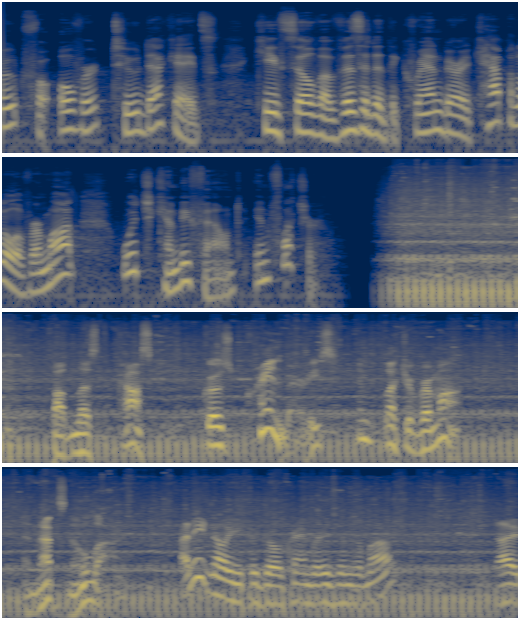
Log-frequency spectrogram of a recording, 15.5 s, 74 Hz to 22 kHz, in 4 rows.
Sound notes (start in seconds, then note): 6.6 machine whirring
